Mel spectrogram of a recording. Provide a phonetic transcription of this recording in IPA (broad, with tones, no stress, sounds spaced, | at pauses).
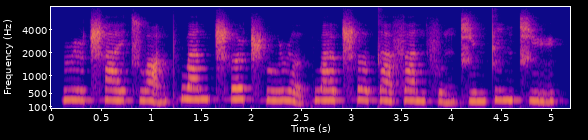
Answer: ɻ ɻ̩˨˦ ʈ͡ʂʰ a˨˦ ɪ̯ t͡s w ɑ̰˨˩ ŋ pʰ w a˦ n ʈ͡ʂʰ ɤ˦ ʈ͡ʂʰ u˨˦ ɻ ɤ̰˨˩ k w ä˦ ʈ͡ʂʰ ɤ˥˨ t̪ ä˥˨ f a˥˨ n f ʊ̰˨˩ ŋ t͡ɕ y˨˦ n t̪ i˦ ŋ t͡ɕ y̰˨˩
